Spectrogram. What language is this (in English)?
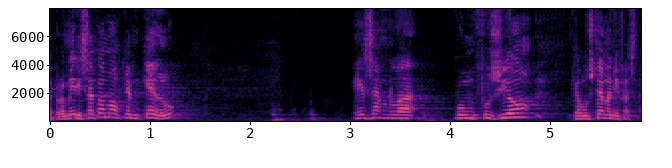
Catalan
